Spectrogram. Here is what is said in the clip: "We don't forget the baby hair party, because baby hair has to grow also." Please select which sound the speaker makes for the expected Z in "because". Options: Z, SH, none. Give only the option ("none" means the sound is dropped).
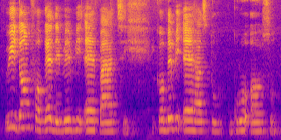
none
